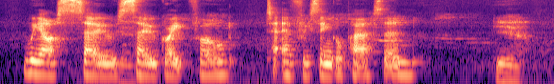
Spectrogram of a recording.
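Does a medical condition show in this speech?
No.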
